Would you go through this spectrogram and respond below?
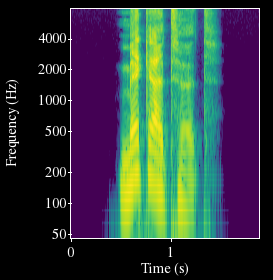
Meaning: inflection of meckern: 1. second-person plural preterite 2. second-person plural subjunctive II
- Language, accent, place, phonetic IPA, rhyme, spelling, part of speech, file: German, Germany, Berlin, [ˈmɛkɐtət], -ɛkɐtət, meckertet, verb, De-meckertet.ogg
